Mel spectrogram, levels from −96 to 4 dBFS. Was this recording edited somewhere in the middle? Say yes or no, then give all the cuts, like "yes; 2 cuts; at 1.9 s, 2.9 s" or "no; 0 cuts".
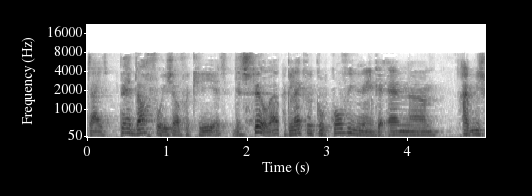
yes; 1 cut; at 2.4 s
